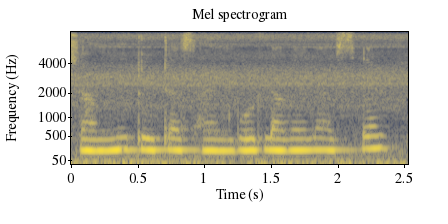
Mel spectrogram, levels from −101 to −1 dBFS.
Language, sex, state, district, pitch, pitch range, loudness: Bengali, female, Assam, Hailakandi, 220 Hz, 215-225 Hz, -13 LUFS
